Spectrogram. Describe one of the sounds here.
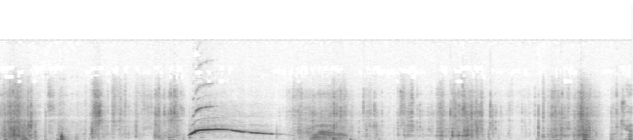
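Paper money rustles as it is handled.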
